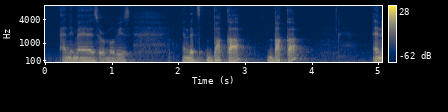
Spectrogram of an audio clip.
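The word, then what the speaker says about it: ばか: People saying 바가 incorrectly instead of the correct baka, the Japanese word for 바보, which is idiot, is not because of the emphasis of the insult.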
